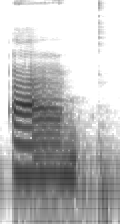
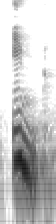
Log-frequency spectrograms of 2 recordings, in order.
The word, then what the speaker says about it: ant: To say ant, we don't have to produce E sound. This is ant, not int.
